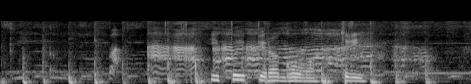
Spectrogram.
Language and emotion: Russian, neutral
